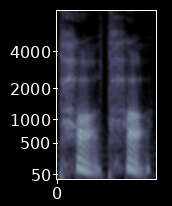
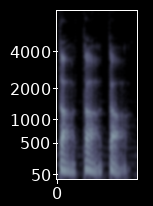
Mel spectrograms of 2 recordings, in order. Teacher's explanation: you hold your glottis wide open. It's called spread glottis in order to let a lot more air through.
